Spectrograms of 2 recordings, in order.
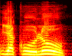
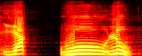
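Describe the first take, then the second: First: It has a long u after k, no w. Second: It has a w sound right after k. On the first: This is the form actually used. "Kan yakulu" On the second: This is the underlying original form. "Aslinya yakwulu"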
